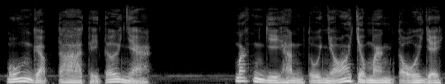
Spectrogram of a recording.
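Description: A man's voice: low voice, expressive, moderate pace, dark tone, soft background music. Man playing a stern old village shaman woman. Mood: scolding. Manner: stern, commanding.

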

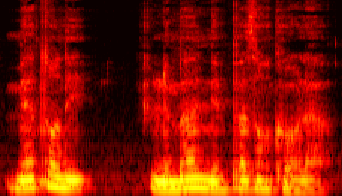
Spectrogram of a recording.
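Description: A man reads aloud in a mid-range, dark, breathy voice, animated and at normal speed, pitched above his own natural voice. He portrays a scheming, persuasive noblewoman adventuress of middle age who alarms her young companion with feigned sweetness. The tone is menacing and persuasive, insistent and threatening.

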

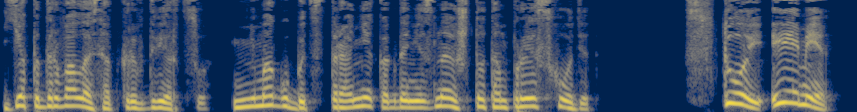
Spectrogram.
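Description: A woman's voice: lowish voice, brisk, warm tone, husky, dry recording, clean studio sound. A woman narrating a first-person story dramatically as an audiobook reader.

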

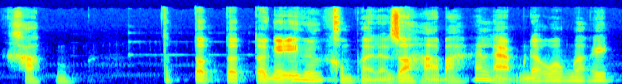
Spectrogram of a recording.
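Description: A man voicing an uneasy older village man who stammers quietly. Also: lowish voice, expressive, brisk, soft background music.

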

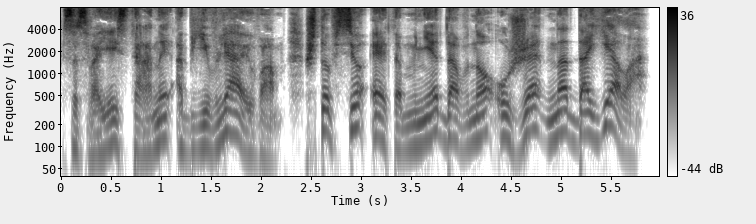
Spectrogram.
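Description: Here is a feverish young student on the edge, as a man reading an audiobook puts him on. His husky voice is clipped and defiant and jumps far above the reader's low register when he cries out. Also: sing-song, slow, exaggerated voice. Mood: cold defiant. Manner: clipped, breaks into shouting.

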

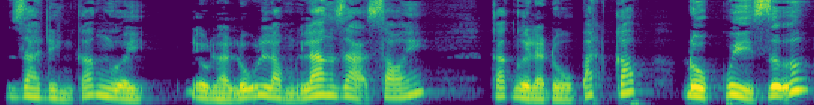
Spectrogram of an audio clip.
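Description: A woman voicing a middle-aged mother who shouts accusations in anguish and fury in an audio story. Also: mid-range voice, very animated, normal speed, slightly rough, voice pushed up. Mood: furious, anguished.

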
